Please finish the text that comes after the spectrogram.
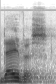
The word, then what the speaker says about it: Davies: I learned that our next speaker's last name is pronounced Davis, which was not my first inclination from reading it, but I learned that from a reliable source.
